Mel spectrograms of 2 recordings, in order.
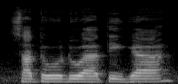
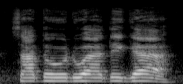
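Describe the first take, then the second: First: The counting is spoken at medium volume. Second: The counting is spoken loudly. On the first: "Mungkin ini suara saya sedang" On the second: "Lalu keras"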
